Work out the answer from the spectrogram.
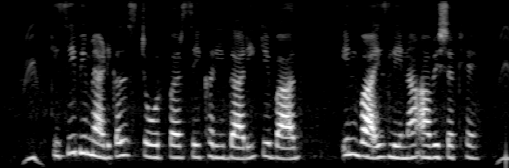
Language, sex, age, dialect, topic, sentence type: Hindi, female, 25-30, Hindustani Malvi Khadi Boli, banking, statement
